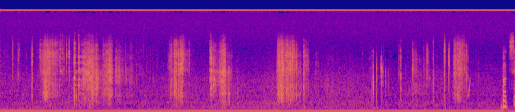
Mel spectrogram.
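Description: A metal scoop scrapes and rattles through wet gravel.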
